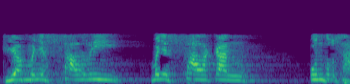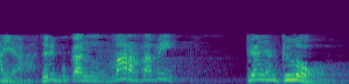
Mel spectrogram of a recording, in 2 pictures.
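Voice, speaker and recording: A man's voice: high voice, slow pace, husky. A man preaching a sermon, telling stories animatedly and acting out the dialogue. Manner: animated storytelling, acting out dialogue, laughing at own jokes. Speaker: pastor. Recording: tinny phone-like sound with long hall reverb.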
